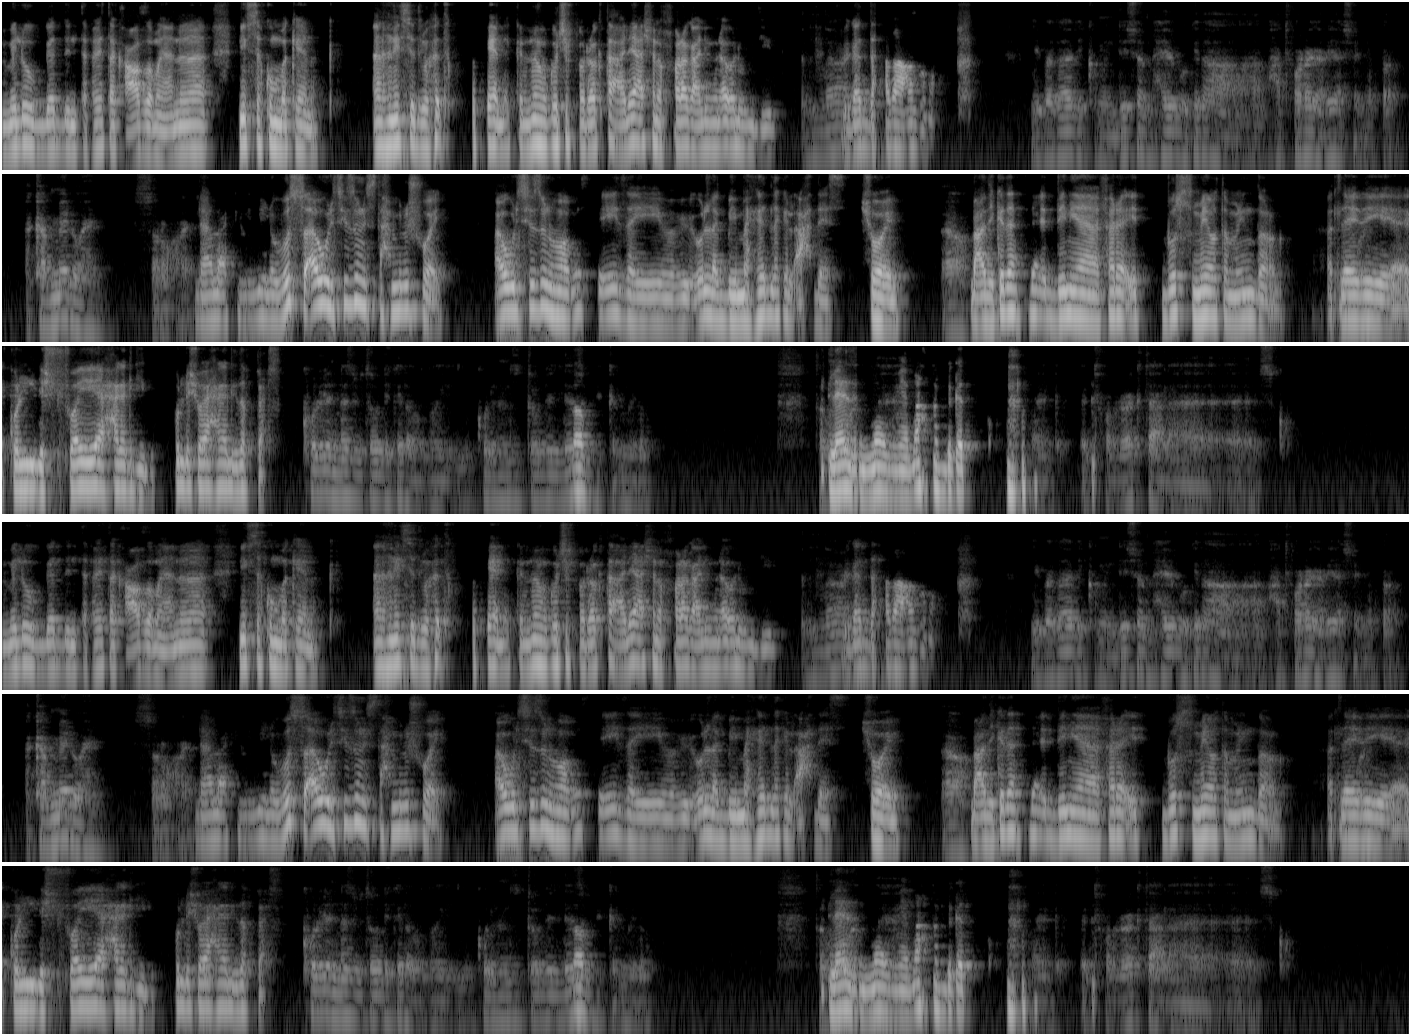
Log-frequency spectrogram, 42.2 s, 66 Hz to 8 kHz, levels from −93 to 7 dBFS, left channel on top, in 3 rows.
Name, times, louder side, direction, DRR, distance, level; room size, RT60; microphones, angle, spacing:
voice 1, 0.0-3.2 3.7-4.5 4.9-7.7 8.4-9.3 9.6-9.7 16.0-18.5 19.0-22.4 22.7-23.1 23.8-26.9 27.3-29.6 29.9-30.9 33.8-34.0 36.4-37.8 38.2-38.3, left 5 dB, 65° left, 0.4 m, -30 dB
voice 2, 3.7-4.1 8.0-9.0 10.3-13.9 14.3-15.1 15.4-16.0 19.0-19.3 23.5-23.8 27.6-27.8 30.1-30.3 31.2-34.6 35.9-37.1 38.4-38.6 38.9-40.9, left 1 dB, 10° left, 1.8 m, -48 dB
11.0 x 5.1 x 3.3 m
head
